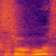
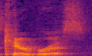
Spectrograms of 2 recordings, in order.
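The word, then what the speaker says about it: Cerberus: want to see Cerebus which one is which servers is the pronunciation that a lot of people use like the common English pronunciation the correct pronunciation is Kara Burris ok because lion always has hard seeds but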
